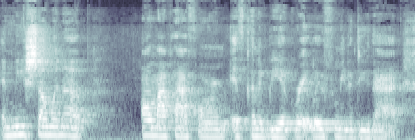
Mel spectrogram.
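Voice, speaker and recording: A woman's animated, fairly low voice with audible room echo and noticeable background noise. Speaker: lifestyle vlogger and mom. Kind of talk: casual vlog talk to camera.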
